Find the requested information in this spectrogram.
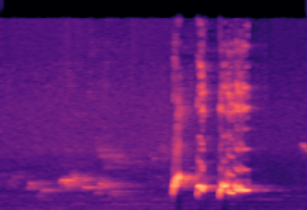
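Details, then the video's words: Bulbul with red whiskers singing in the morning as a training decoy: soft warbling, then a sharp phrase of three or four bubbly, down-slurred whistles. "luyện giọng chào mào hót sáng - Hót hay nhanh lửa"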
